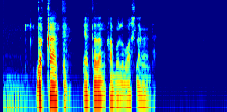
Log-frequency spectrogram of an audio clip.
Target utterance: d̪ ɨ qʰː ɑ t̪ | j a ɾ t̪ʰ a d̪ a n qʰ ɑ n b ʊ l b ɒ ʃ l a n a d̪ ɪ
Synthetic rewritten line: d̪ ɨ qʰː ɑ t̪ | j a ɾ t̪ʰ a d̪ a n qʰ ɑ b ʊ l b ɒ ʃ l a n a d̪ ɪ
